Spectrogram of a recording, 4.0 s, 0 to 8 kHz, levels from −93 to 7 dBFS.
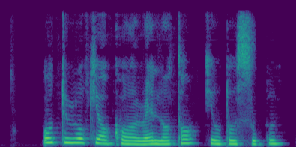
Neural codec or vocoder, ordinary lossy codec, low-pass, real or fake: codec, 16 kHz, 1 kbps, FunCodec, trained on LibriTTS, 50 frames a second; none; 7.2 kHz; fake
